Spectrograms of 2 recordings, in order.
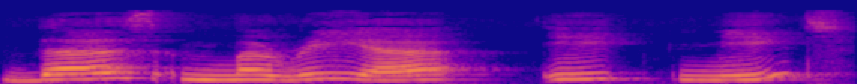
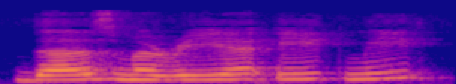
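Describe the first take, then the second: First: Slow dictation. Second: Said in the usual way. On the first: Shown as a demonstration. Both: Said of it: "Please write this question here for me".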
